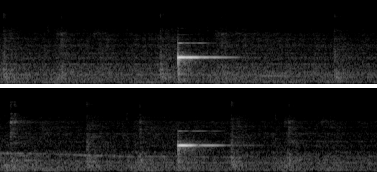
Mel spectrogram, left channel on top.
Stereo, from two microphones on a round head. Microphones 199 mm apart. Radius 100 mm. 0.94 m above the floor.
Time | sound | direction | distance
1.8 | a piano | 50° left (ahead or behind) | 0.7 m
